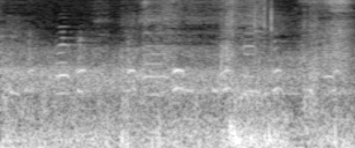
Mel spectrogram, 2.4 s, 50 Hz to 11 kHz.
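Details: Canada geese honking in a steady, overlapping chorus of nasal, trumpeting notes at dusk, about 8:40 pm on 24 April in spring at the Lockport locks, possibly flying overhead seeking a landing place, over wind and handling noise.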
